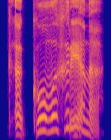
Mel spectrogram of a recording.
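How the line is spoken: Hoarse rasp. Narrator (Russian): прохрипел Стив

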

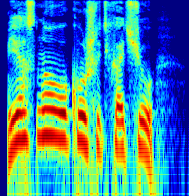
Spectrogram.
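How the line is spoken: Whining child. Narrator (Russian): захныкал брат

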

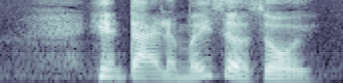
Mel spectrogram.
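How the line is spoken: Cold question. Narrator (Vietnamese): Khúc Uyển Đình … lạnh lùng hỏi

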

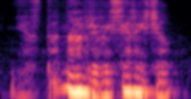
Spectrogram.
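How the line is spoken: Whisper. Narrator (Russian): прошептала Кобра Фохт

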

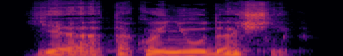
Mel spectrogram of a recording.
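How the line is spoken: Barely audible. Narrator (Russian): еле слышно произнес Максим

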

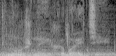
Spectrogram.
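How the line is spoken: Whisper. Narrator (Russian): прошептал Девятипалый

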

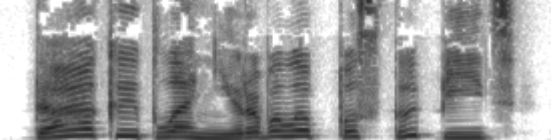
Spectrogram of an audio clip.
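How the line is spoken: Sly foxy reassurance. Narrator (Russian): заверяю лисьим голосочком

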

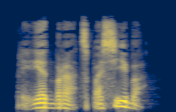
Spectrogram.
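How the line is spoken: Whispered. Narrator (Russian): прошептал истребитель

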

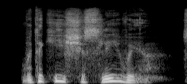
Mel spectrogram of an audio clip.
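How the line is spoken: Sigh. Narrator (Russian): снова вздохнул Май

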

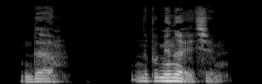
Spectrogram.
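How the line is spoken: Hoarse exhale. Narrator (Russian): хрипло выдохнул он

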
